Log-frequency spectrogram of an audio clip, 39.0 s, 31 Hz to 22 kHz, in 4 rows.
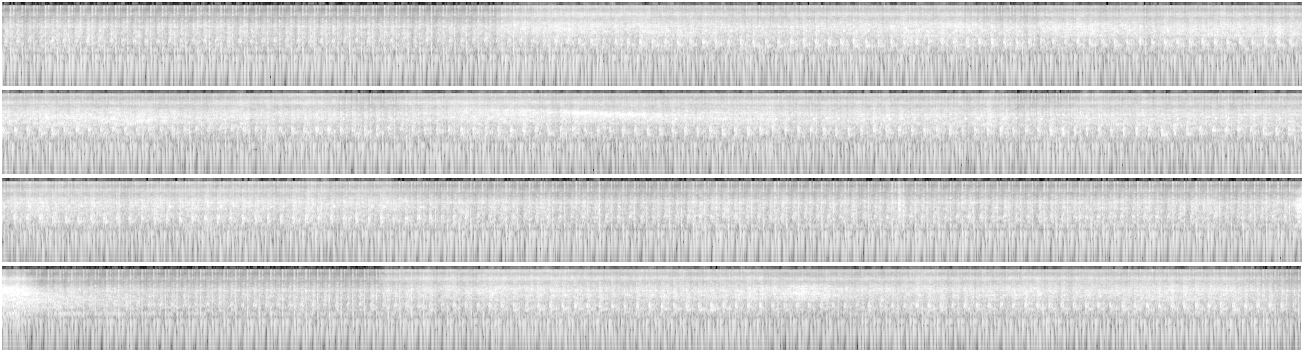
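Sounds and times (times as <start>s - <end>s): diesel engine running: 0.0s - 38.9s
circular saw cutting wood: 0.8s - 24.1s, 24.8s - 38.9s
sharp crack: 28.2s - 37.2s.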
